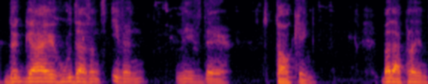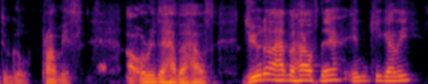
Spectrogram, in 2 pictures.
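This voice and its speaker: A man's voice: mid-range voice, normal speed, mellow, slightly rough. A man from Guadeloupe hosting a live online show, talking casually and eagerly, often repeating himself as he urges viewers on. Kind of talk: live stream chat.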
